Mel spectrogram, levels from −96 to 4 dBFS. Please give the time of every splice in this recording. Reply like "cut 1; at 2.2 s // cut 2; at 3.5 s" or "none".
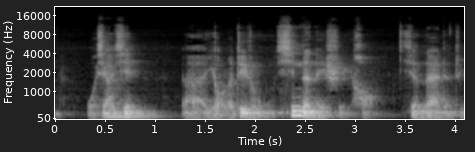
none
